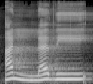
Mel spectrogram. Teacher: Karena alif lam menghadapi huruf syamsiyah yaitu lam juga. Lam double mengandung dua huruf lam itu yaitu lam sukun dan lam fathah. Jadi dibacanya masuk ke lam kedua ya. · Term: idgham syamsi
